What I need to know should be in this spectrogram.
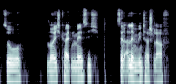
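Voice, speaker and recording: A man with a cold, co-hosting a podcast in a relaxed, rambling way with many fillers. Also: on the low side, moderate pace, no echo, studio quality. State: has a cold. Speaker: podcast co-host. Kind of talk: casual podcast chat.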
